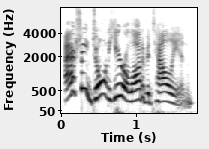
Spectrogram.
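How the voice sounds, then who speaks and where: Talking to her stream chat, this young woman has a high, slightly bright voice with a gravelly texture, and she's very animated and racing along. She rambles, stumbles over words and laughs often, speaking close to the mic in a dry recording with no room sound.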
